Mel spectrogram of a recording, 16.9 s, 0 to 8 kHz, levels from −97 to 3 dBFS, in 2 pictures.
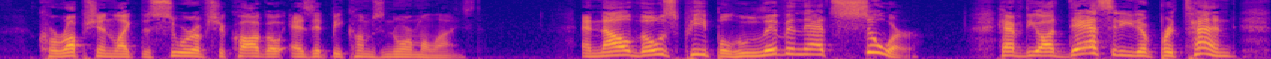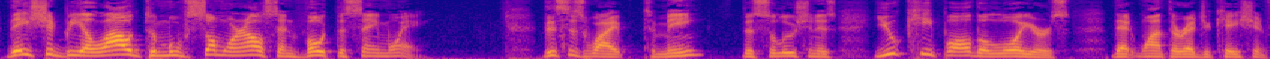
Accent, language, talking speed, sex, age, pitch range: American, English, 190 wpm, male, 50-69, 140-210 Hz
